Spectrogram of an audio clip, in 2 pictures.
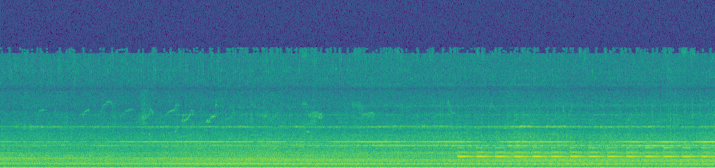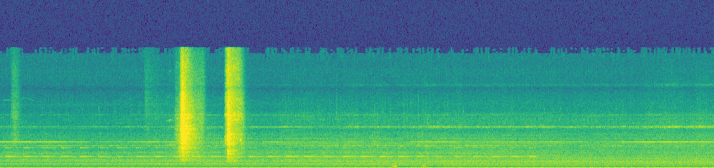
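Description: Norfolk Southern freight train's diesel locomotives approaching, their engines making a steady low rumble that slowly grows louder as the train nears.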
